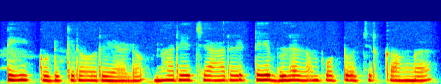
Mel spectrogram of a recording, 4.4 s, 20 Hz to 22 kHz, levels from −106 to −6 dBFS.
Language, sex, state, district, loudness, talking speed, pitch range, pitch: Tamil, female, Tamil Nadu, Kanyakumari, -16 LUFS, 135 wpm, 205-220 Hz, 210 Hz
